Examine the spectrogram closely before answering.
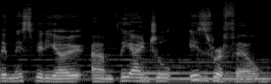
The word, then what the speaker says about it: Israfel: Today we're going to be talking about in this video the angel Israfel, and it's pronounced kind of like Israfel.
